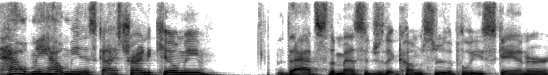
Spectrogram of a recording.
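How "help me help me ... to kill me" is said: yelling, pitched high. Retelling a movie scene where a woman yells for help: imitating someone yelling for help. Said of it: "She's yelling".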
